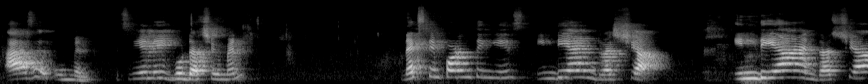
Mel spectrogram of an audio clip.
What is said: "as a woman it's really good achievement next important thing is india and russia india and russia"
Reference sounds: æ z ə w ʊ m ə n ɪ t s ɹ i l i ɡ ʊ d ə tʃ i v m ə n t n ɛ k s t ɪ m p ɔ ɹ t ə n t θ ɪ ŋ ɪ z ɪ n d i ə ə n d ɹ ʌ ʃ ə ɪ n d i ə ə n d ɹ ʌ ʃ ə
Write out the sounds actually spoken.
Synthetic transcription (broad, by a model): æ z ə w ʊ m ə n ɪ t s ɹ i l i ɡ ʊ d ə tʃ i m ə n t n ɛ k s t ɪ m p ɔ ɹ t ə n t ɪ ŋ ɪ z ɪ n d i ə ə n d ɹ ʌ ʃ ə ɪ n d i ə ə n d ɹ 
